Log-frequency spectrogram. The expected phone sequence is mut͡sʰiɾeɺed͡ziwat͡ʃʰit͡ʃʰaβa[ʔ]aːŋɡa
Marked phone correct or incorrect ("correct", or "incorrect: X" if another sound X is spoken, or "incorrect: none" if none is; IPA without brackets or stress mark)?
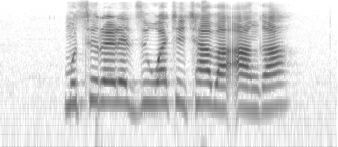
correct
